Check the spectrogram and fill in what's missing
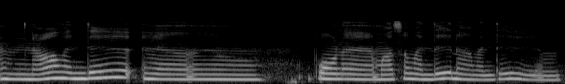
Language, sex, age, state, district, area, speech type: Tamil, female, 30-45, Tamil Nadu, Tiruvarur, rural, spontaneous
